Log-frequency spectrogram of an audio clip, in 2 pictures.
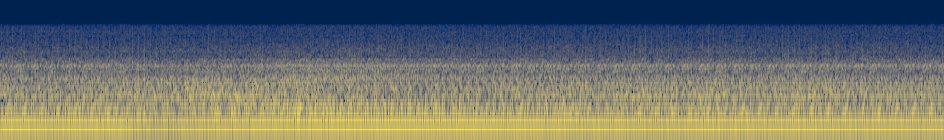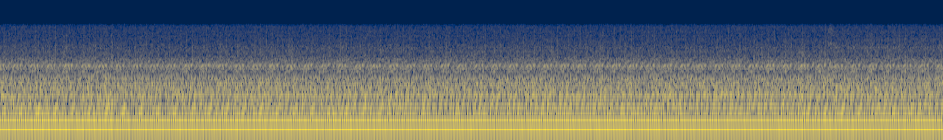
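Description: A bus rattles and rumbles as it drives along.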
